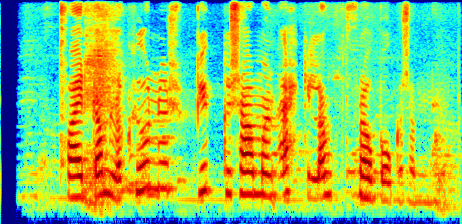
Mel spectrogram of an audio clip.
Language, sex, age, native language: Icelandic, male, 12, Icelandic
